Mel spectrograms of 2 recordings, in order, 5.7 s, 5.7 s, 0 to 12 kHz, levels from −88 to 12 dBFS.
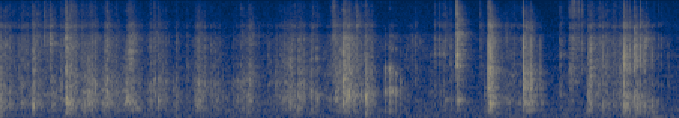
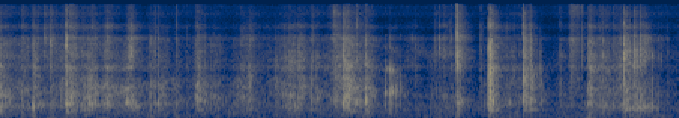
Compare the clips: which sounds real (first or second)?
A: first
